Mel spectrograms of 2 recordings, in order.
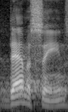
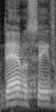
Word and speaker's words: Damascenes: In Damascus, the governor under Aretas the king was guarding the city of the Damascenes, I'll say it right in a second, the Damascenes with a garrison desiring to arrest me.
